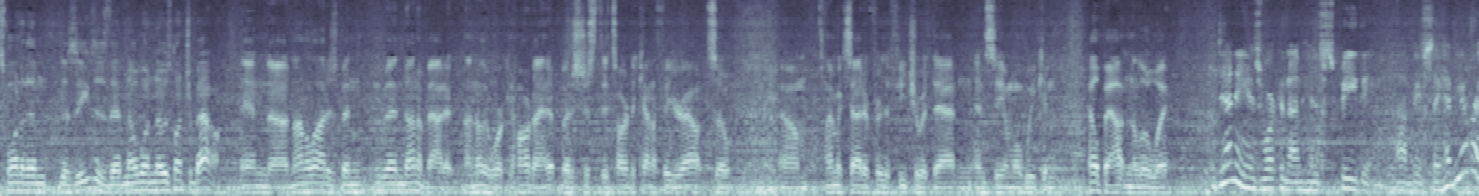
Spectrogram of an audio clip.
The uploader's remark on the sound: On location at Richmond Raceway. Interviews From Richmond Raceway.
